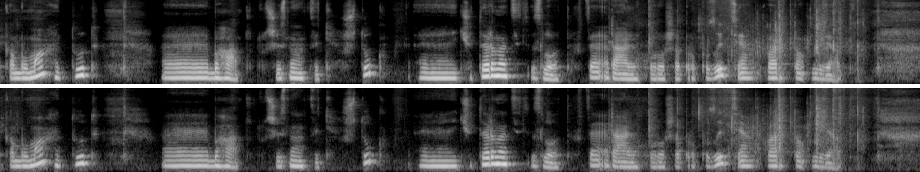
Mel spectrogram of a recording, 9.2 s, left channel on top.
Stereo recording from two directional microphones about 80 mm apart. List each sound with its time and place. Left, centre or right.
0.0 s speech: left
7.4 s speech: left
